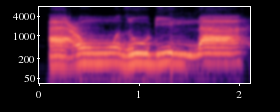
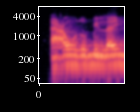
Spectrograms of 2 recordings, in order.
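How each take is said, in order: First: It is said with exaggerated, overly wide articulation. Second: It is said fast and unclearly. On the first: "Membuka mulutnya terlalu berlebihan" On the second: "bacanya terlalu cepat, jadi nggak jelas"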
